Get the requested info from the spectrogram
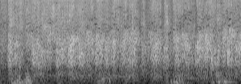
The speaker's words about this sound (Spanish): Dale, si le va a dar ese aplauso, déselo fuerte. Give the strong applause.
